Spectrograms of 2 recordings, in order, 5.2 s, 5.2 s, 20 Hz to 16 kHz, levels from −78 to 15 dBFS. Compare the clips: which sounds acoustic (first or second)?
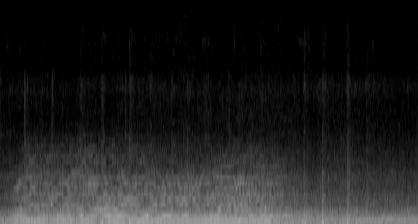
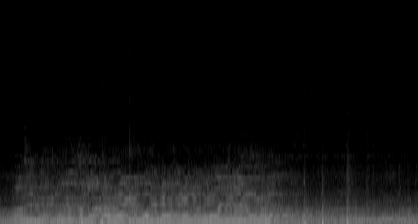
first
